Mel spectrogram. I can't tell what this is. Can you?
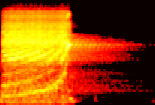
Dist PickSlideup
A three string quick pick slide up towards the pickup.
miscellaneous, distortion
